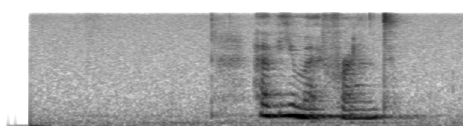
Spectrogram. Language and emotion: Russian, positive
